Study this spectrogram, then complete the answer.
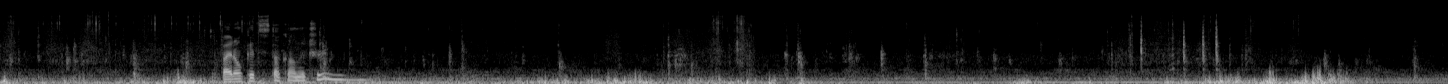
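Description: A small electric boat motor hums steadily.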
